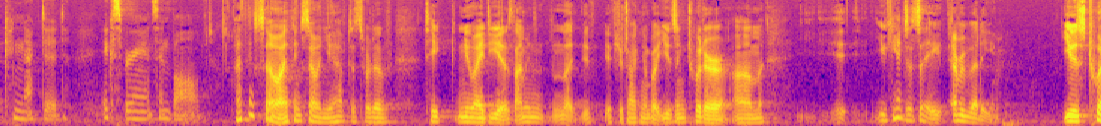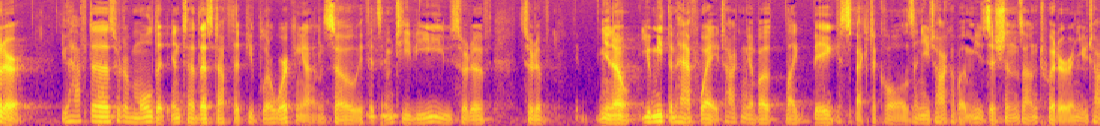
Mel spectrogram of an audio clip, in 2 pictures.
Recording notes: Long Conversation was presented with a live performance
